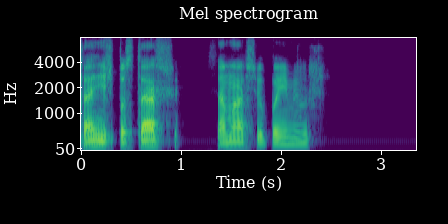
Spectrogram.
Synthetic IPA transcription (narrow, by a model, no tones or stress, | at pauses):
t̪anʲɪʂpɐst̪arʂɨj | sɐmafsʲɔpɐjmʲoʂ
